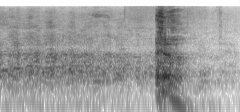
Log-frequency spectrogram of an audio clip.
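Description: A man coughing once to clear his throat at a microphone, a short loud burst about one and a half seconds in. Before it there is a low, even murmur of audience laughter in the hall.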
